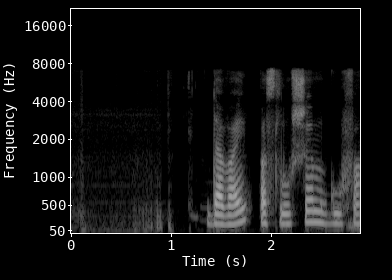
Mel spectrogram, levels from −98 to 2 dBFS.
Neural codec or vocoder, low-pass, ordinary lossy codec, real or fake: none; 7.2 kHz; none; real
